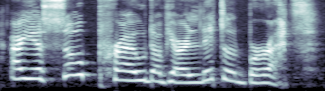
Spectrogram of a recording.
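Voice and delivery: high, drawn-out challenge; indignant shout. A narrator's reading. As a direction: call up scornfully, stretching the words. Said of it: "shouted up at one of the windows".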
